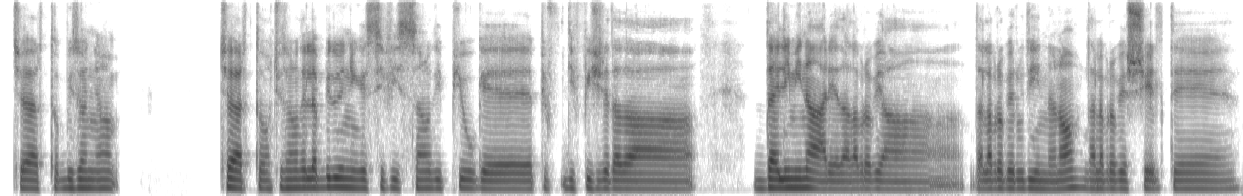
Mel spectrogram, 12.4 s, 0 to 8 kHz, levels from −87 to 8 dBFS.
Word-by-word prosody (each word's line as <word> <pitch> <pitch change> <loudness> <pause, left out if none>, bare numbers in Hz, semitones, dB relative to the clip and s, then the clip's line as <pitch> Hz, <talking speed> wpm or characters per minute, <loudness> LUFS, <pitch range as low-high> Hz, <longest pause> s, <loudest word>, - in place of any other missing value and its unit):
Certo, 125 -1 -1
bisogna 130 0 -1 1.1
Certo, 130 -2 +2
ci 135 +2 -6
sono 135 0 +1
delle 135 0 +4
abitudini 140 -1 +2
che 130 - 0
si 130 +2 -3
fissano 130 0 -2
di 130 -1 -4
più, 130 0 -4
che 120 -1 0
è - - -6
più 130 - -10
f - - -16
difficile 130 -1 -3
da 125 0 +1
da 120 -1 0 0.5
da 130 +2 +3
eliminare 130 -3 +5
dalla 120 0 0
propria 115 -2 -4
dalla 125 - -2
propria 130 0 +1
routine, 125 -1 -1
no, 130 +3 +2
dalla 125 0 -1
propria 125 0 -1
scelte 125 0 -1
125 Hz, 145 wpm, -24 LUFS, 120-130 Hz, 1.1 s, eliminare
